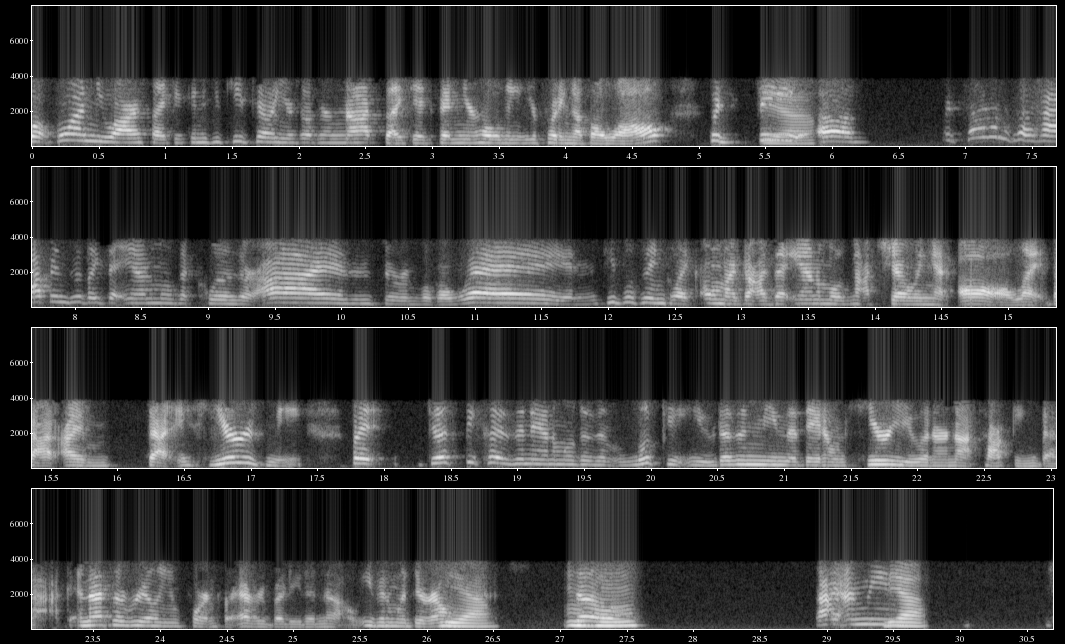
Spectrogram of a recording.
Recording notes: open up the lines for listeners to call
